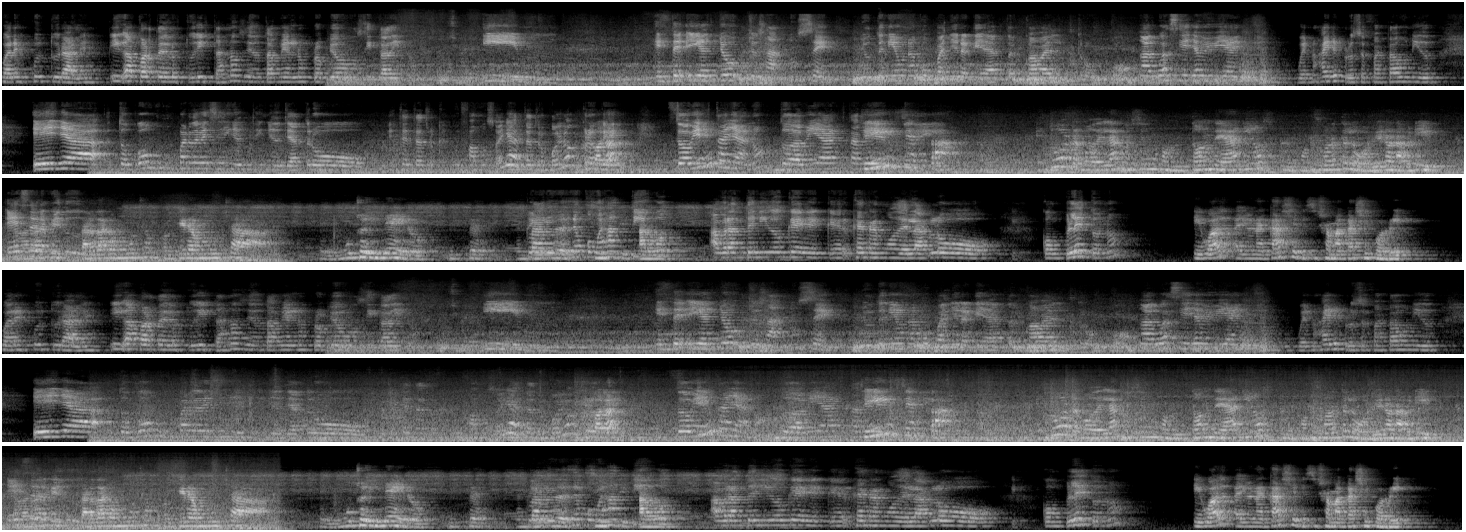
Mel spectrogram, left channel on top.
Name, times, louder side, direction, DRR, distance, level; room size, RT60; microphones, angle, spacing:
voice 1, 0.0-4.4 4.8-5.6 6.5-8.3 8.6-18.3 18.6-20.8 21.4-24.1 29.3-30.2 34.5-35.9 36.3-39.1 39.6-40.4, left 3 dB, 50° left, 4 dB, 1.2 m, -23 dB
sound 1, 3.2-12.7, left 1 dB, 20° left, 0.8 m, -27 dB
sound 2, 15.5-32.0, right 3 dB, 60° right, 0.5 m, -26 dB
voice 2, 20.5-20.8 21.6-21.8 23.2-24.2 25.0-31.9 32.4-34.1 34.4-35.9 41.2-43.2, right 1 dB, 15° right, 4 dB, 0.8 m, -20 dB
Guitar, 30.4-37.1, right 1 dB, ahead, 3.5 m, -35 dB
8.9 x 6.0 x 3.9 m, 0.71 s
head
